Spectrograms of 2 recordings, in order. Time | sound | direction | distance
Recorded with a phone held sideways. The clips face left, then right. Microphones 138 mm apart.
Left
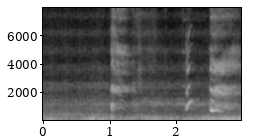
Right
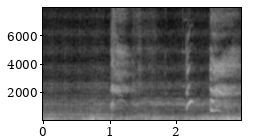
1.0 | a giggle | 45° left (ahead or behind) | ?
